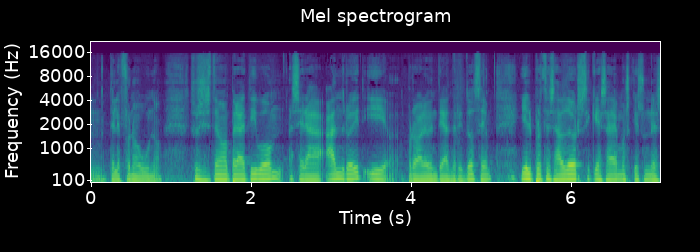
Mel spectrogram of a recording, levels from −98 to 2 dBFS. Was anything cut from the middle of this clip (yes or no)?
no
